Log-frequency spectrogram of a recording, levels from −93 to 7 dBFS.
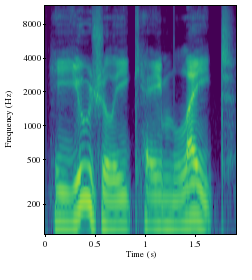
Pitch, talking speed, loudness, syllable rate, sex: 130 Hz, 125 wpm, -18 LUFS, 3.3 syllables/s, male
